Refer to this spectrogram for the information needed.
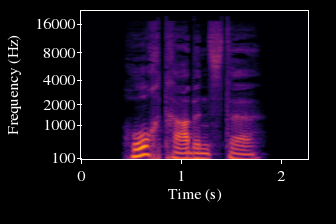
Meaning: inflection of hochtrabend: 1. strong/mixed nominative/accusative feminine singular superlative degree 2. strong nominative/accusative plural superlative degree
- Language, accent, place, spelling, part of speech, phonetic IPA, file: German, Germany, Berlin, hochtrabendste, adjective, [ˈhoːxˌtʁaːbn̩t͡stə], De-hochtrabendste.ogg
